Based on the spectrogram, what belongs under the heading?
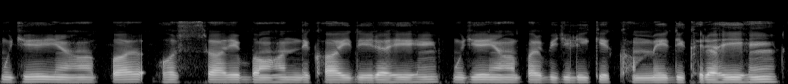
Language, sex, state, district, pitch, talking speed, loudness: Hindi, male, Chhattisgarh, Bilaspur, 110 Hz, 150 wpm, -21 LUFS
